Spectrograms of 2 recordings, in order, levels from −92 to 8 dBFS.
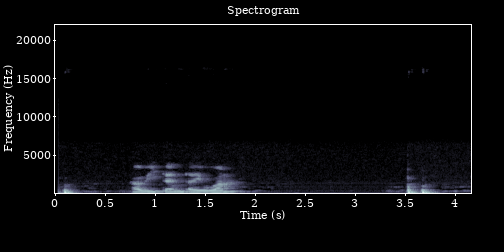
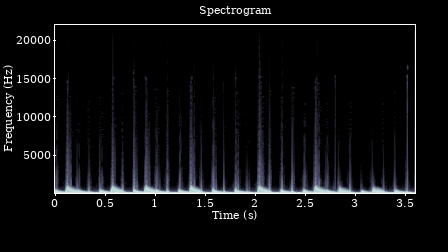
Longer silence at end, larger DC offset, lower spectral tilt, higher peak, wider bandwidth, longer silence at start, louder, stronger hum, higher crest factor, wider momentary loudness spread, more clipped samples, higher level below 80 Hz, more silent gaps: first, 0.35 s vs 0 s; neither; second, -11 dB/octave vs -14 dB/octave; second, -4 dBFS vs 0 dBFS; first, 4 kHz vs 1.6 kHz; about the same, 0.05 s vs 0 s; second, -27 LUFS vs -11 LUFS; neither; first, 24 dB vs 6 dB; first, 12 LU vs 2 LU; second, under 0.1% vs 1%; second, -52 dBFS vs -10 dBFS; neither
